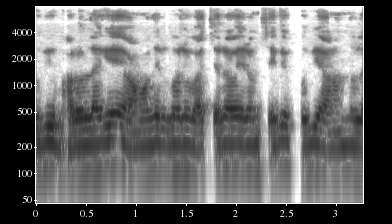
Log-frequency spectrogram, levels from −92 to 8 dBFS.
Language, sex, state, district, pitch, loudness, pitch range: Bengali, male, West Bengal, Kolkata, 110 Hz, -15 LUFS, 105-110 Hz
